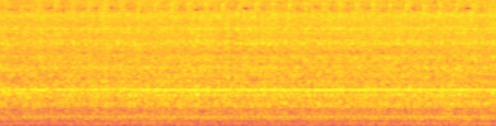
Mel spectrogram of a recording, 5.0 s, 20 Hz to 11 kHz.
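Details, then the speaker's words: 1992 Lexus ES300 after ECU replacement, cap and rotor, throttle body cleaning, air and fuel filters, catalytic converter, Y-pipe and oil change: quiet, even idle with no stumble, shake or vibration; earlier misfire gone. "my point was the engine is really sounded good no shakes no vibrations"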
